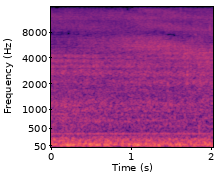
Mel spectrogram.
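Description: Steady outdoor background noise: a fluctuating low rumble with a faint hiss over it.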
